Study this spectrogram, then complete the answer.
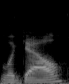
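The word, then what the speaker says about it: Leduc: Okay, well, I noticed that you grew up in legal Alberta. Yes, it's actually pronounced legal.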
